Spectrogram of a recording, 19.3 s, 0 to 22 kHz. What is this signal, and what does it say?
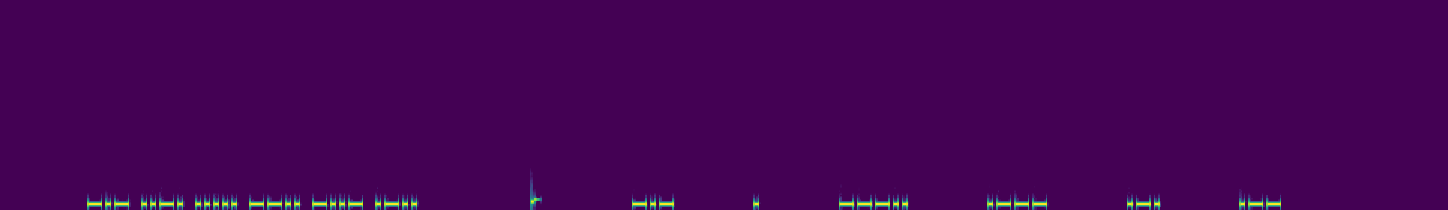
Morse code, heard as a keyed tone, about 20 wpm, spaced as for 10 wpm, 700 Hz. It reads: KF5ZXL KE8JRW
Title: USA Call Signs - 6 Characters - 6x Character Spacing - 20wpm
